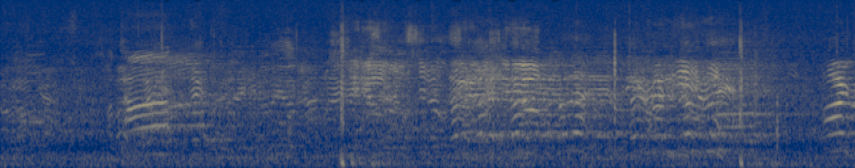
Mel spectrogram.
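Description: Young men shout and call out across an outdoor pitch.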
